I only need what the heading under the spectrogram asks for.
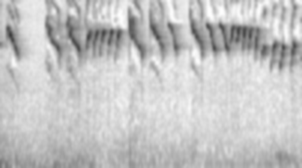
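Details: Javan white-eye from Pacitan, a master recording used to train caged birds and provoke them into singing: rapid high, thin twittering phrases of sweeping, descending notes, with bursts of quick trilled runs and brief pauses between phrases.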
